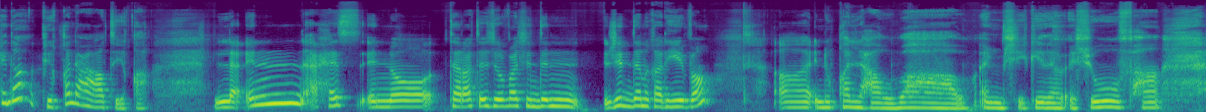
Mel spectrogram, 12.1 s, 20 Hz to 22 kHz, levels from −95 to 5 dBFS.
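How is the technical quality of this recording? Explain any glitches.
The recording's signal path holds steady throughout, with no glitches or technical faults to report.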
